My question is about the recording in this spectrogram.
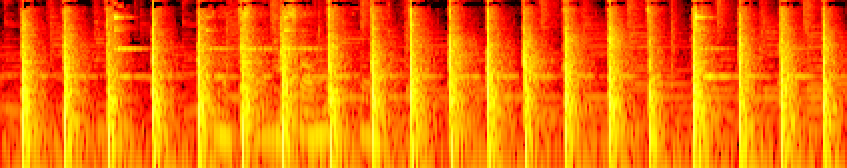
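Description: Steel cleaver chopping red chilies on a wooden cutting board, a steady rhythm of about three sharp chops a second as the chilies are minced fine.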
